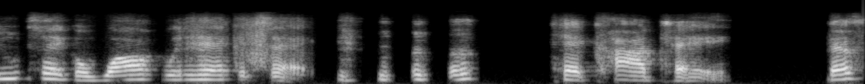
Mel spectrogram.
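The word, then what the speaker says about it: Hecate: a when you take a walk with HEC heate that's how they really pronounce her name heate okay it's actually how it's pronounced but some people pronounce it heck so so witchcraft is very much legal that's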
